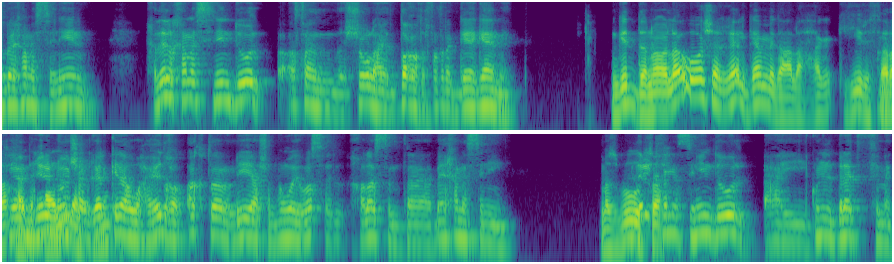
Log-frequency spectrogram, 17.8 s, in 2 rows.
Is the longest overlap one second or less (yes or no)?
no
